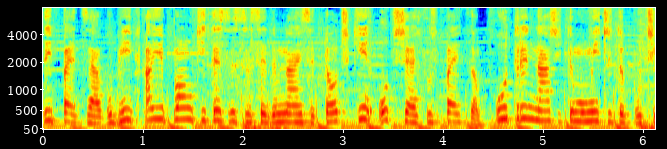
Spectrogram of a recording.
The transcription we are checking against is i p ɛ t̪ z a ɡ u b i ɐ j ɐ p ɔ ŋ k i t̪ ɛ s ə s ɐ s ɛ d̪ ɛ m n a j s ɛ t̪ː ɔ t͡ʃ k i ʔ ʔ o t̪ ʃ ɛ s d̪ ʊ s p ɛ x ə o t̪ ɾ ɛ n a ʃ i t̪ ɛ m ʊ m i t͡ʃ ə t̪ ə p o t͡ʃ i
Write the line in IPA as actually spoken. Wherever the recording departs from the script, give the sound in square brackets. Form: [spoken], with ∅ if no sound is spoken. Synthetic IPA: i p ɛ t̪ z a ɡ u b i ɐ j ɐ p ɔ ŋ k i t̪ ɛ s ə s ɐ s ɛ d̪ ɛ m n a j s ɛ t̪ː ɔ t͡ʃ k i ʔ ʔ o t̪ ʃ ɛ s [t̪] ʊ s p ɛ x ə [u] t̪ ɾ ɛ n a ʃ i t̪ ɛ m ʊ m i t͡ʃ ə t̪ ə p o t͡ʃ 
